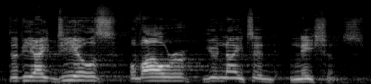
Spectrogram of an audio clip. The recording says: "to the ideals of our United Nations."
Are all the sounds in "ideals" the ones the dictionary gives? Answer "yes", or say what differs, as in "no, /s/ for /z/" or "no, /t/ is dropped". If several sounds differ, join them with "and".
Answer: yes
